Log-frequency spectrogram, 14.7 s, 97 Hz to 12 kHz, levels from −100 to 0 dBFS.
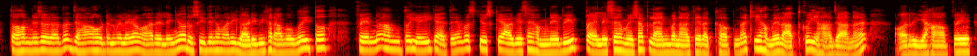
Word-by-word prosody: तो 170 - -1
हमने 160 0 -2
सोचा 160 -2 +1
था 200 - 0
जहाँ 160 -1 -2
होटल 155 -1 -1
मिलेगा, 155 +2 0
वहाँ 140 -3 -3
रह 145 -1 0
लेंगे 145 +5 -1
और 200 -3 +3
उसी 160 +1 -1
दिन 165 0 -2
हमारी 160 -1 -2
गाड़ी 135 -1 +3
भी 145 +1 0
खराब 140 -5 0
हो 140 0 +1
गई 185 +6 +3
तो 200 +1 +1 0.5
फिर 165 -3 +2
ना 180 +6 -2
हम 180 -3 -1
तो 180 +3 -2
यहीं 165 -2 +1
कहते 150 -6 -1
हैं 165 +2 -4
बस 185 0 -3
कि 185 - +1
उसके 170 0 -3
आगे 145 -1 +3
से 145 +5 -4
हमने 140 -2 +1
भी 160 +6 +4 0.2
पहले 140 0 +4
से 155 +5 0
हमेशा 150 +1 +2
प्लान 135 -4 +1
बना 130 -2 +1
के 140 -1 +4
रखा 130 0 -2
अपना 130 +5 -3
कि 185 +2 0
हमें 150 -5 +1
रात 115 -6 0
को 175 - +1
यहाँ 130 -9 0
जाना 115 -1 0
है 200 +5 -2 0.5
और 125 +2 0
यहाँ 120 -1 -1
पे 145 0 +7
150 Hz, 215 wpm, -28 LUFS, 135-170 Hz, 0.5 s, पे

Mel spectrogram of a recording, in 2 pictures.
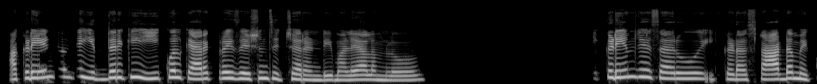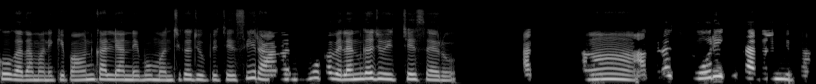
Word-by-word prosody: అక్కడ 290 +5 0
ఏంటంటే, 350 0 -3
ఇద్దరికీ 315 +8 +2 0.2
ఈక్వల్ 320 +4 +2
క్యారెక్టరైజేషన్స్ 270 +1 +2
ఇచ్చారండి 210 -3 0
మలయాళంలో... 205 -1 0 1.9
ఇక్కడ 315 +5 +1
ఏం 355 - +2
జేసారు. 285 -6 +1 0.3
ఇక్కడ 235 0 -3 0.2
స్టార్‌డమ్ 245 +4 +3
ఎక్కువ 245 +3 -2
కదా, 205 0 -2
మనకి 200 +1 -5
పవన్ 210 +3 -1
కళ్యాణ్ 220 -2 0
ఏమో 215 +2 -3
మంచిగా 200 +4 -3
జూపించేసి, 215 +4 -5
రాణానేమో 225 +3 -4
ఒక 275 -2 -4
విలె‌న్‌గా 235 +4 +3
జూఇచేసారు. 220 -5 -1 0.8
అక్ - - -15 0.5
ఆ! - - +1 0.5
అక్కడ 300 +10 -12 0.2
స్టోరీ‌కి 355 +9 0
ప్రాధాన్యత. 255 -4 +1
240 Hz, 105 wpm, -23 LUFS, 215-280 Hz, 1.9 s, స్టార్‌డమ్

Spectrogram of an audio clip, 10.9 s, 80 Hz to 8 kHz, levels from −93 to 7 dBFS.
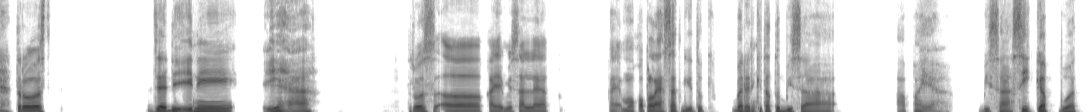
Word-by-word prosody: terus 130 0 +6 1.0
Jadi 120 +2 +5
ini 165 -1 +4 0.3
iya - - 0 0.9
terus, 125 +2 0
eee, 120 0 +2
kayak 115 -1 -1
misalnya, 115 0 -2 0.6
kayak - - -9
mau 115 - -2
kepleset 115 +3 +2
gitu 105 -1 -4 0.3
badan 115 -1 +2
kita 140 - -1
tuh - - +1
bisa 100 -6 -2 0.6
apa - - -9
ya, 85 +2 -11 0.3
bisa 105 +1 -3
sigap 125 -1 +3
buat 100 -1 -1
115 Hz, 115 wpm, -26 LUFS, 110-130 Hz, 1.0 s, terus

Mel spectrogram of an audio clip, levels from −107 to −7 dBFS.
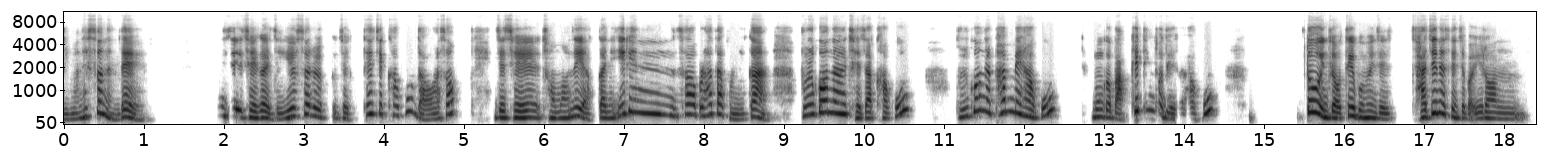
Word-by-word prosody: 일만 160 +4 -8
했었는데 215 - 0 1.0
이제 225 -3 +1
제가 195 0 +2
이제 160 -1 -6
이 195 +7 0
회사를 245 -4 -1
이제 175 -2 -6 0.2
퇴직하고 300 +2 -4
나와서 165 - -3 0.5
이제 200 - +1
제 195 0 +1
저만의 190 +5 -1
약간의 190 -1 -3
1 305 +6 +1
인 315 -7 +1
사업을 275 -1 0
하다 300 -1 0
보니까 160 +7 +1 0.4
물건을 315 +2 +5
제작하고 185 - -1 0.5
물건을 340 - 0
판매하고 335 - 0 0.4
뭔가 220 -1 -1
마케팅도 405 - -1
내가 165 -5 -4 0.2
하고 350 - -2 1.1
또 360 -4 +8
인제 200 -4 +5
어떻게 250 +9 +4
보면 200 -3 +2
인제 165 -4 -2 0.3
자진해서 290 +5 +4
인제 185 -2 -3
막 - - -5
이런 170 -2 -4
220 Hz, 280 characters per minute, -24 LUFS, 185-305 Hz, 1.1 s, 또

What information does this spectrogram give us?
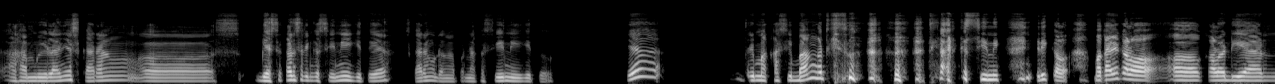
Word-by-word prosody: alhamdulillahnya 165 +3 -1
sekarang, 180 -1 -5 0.3
eee, 155 -1 -4
s - - -21 0.2
biasa 175 +2 -1
kan 200 - +5
sering 190 -3 -6
ke 175 - -5
sini 180 +4 -2
gitu 160 0 -5
ya 195 - -10 0.2
sekarang 160 +5 -7
udah 145 -4 -10
nggak - - -35
pernah 145 -2 -12
ke 150 - -18
sini 165 -1 -3
gitu, 145 - -13 0.8
ya, 350 -1 +1 0.9
terima 195 -1 0
kasih 180 +2 -5
banget 280 +11 +4
gitu 290 -1 +4 0.8
gak - - +1
ke - - +6
sini 220 -1 +4 0.4
jadi 225 - +3
kalo 175 -3 +3 0.3
makanya 220 +5 +5
kalo, 220 -3 +8 0.3
eee, 190 -1 +5
kalo 190 0 +3
dia 185 -1 +3
180 Hz, 155 wpm, -17 LUFS, 160-195 Hz, 0.9 s, kalo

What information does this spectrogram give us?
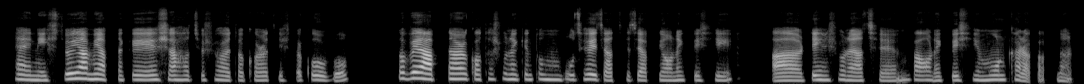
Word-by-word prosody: হ্যাঁ, 230 -2 +1
নিশ্চয়ই 245 +7 +2
আমি 245 -1 +2
আপনাকে 215 0 -6 0.3
সাহায্য 210 -1 -1
সহায়তা 195 -3 -4
করার 195 0 -4
চেষ্টা 190 -4 -11
করব। 200 -3 -2 0.7
তবে 275 +1 +3
আপনার 250 +1 +3
কথা 230 +1 -4
শুনে 240 -2 -2
কিন্তু 230 0 -7
উম 220 - -1
বোঝাই 230 +1 +2
যাচ্ছে, 185 +1 -3
যে - - -7
আপনি 195 +2 -18
অনেক 200 +1 -4
বেশি 195 +1 -8 0.6
আ - - +6 0.3
টেনশন 210 +1 -1
এ - - +4
আছেন 175 -2 -6 0.2
বা 215 - -2
অনেক 185 -2 -6
বেশি 195 +1 -4 0.2
মন 215 0 0
খারাপ - - -2
আপনার। - - -10
210 Hz, 170 wpm, -23 LUFS, 195-230 Hz, 0.7 s, আ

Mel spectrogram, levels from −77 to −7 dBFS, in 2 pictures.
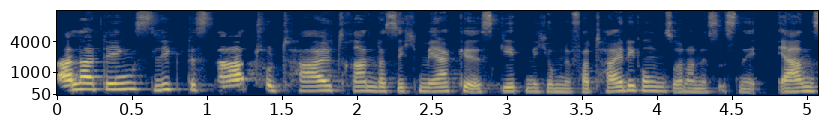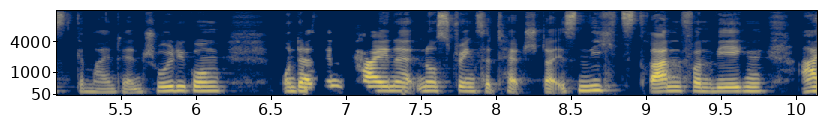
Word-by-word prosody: Allerdings 265 +2 +4
liegt 255 +1 -4
es 230 0 -5
da 215 +2 +4
total 210 0 -1
dran, 200 -2 -4
dass 185 -1 -4
ich 175 - -8
merke, 180 +1 -2
es 150 +1 -3
geht 175 0 -5
nicht 165 0 -9
um 160 - -5
'ne 150 - -7
Verteidigung, 185 +6 -2
sondern 155 -2 -6
es 155 - -9
ist - - -6
'ne 150 - -10
ernst 175 +3 -1
gemeinte 150 -2 -8
Entschuldigung. 195 +6 +1 0.3
Und 180 +1 0
da - - +8
sind 210 -1 -3 0.2
keine 200 -1 +5
no 195 +1 +2
strings 190 -2 +1
attached, - - -4
da - - +2
ist 155 - +1
nichts 220 +1 +2
dran 175 +4 +6
von 180 -3 0
wegen: 180 +1 +2 0.2
„Ah, 185 +2 +6
185 Hz, 215 wpm, -23 LUFS, 170-205 Hz, 0.3 s, da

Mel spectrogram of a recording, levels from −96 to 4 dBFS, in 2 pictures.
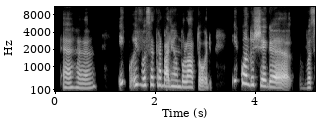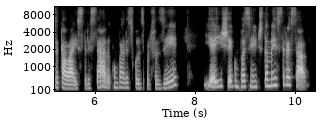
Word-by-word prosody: Aham. 185 0 -3 0.4
E 370 - 0
c 405 - -24 0.2
e - - -2
você 290 +1 0
trabalha 280 -4 +2
em - - 0
ambulatório. 210 -3 0 0.4
E 455 +1 -3
quando 335 -7 +4
chega 240 -8 +4
você 185 +5 -5
está 175 - +3
lá 155 -1 +4
estressada, 170 +5 -1
com 195 -3 -12
várias 195 -1 -6
coisas 170 -1 -8
pra 165 - -14
fazer, 175 - -3 0.5
e - - -4
aí 230 +4 +3
chega 235 0 +2
um 230 - -7
paciente 225 0 -3
também 255 +1 0
estressado. 295 0 0
220 Hz, 155 wpm, -21 LUFS, 185-275 Hz, 0.5 s, quando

